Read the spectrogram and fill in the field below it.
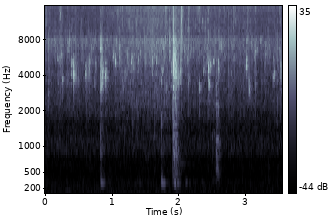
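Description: Garlic fries in oil for a seafood dish, a faint, steady sizzle close by with a few sharp crackles and pops scattered through it.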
